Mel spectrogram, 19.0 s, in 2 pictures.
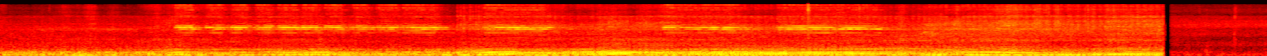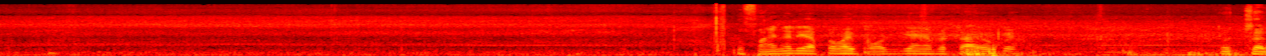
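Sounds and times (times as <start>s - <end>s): car engine accelerating: 3.3s - 8.8s.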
